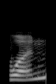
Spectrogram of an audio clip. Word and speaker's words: Xuan: It's kind of like the Americanized pronunciation. So it's actually pronounced swan and it means spring in Vietnamese.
